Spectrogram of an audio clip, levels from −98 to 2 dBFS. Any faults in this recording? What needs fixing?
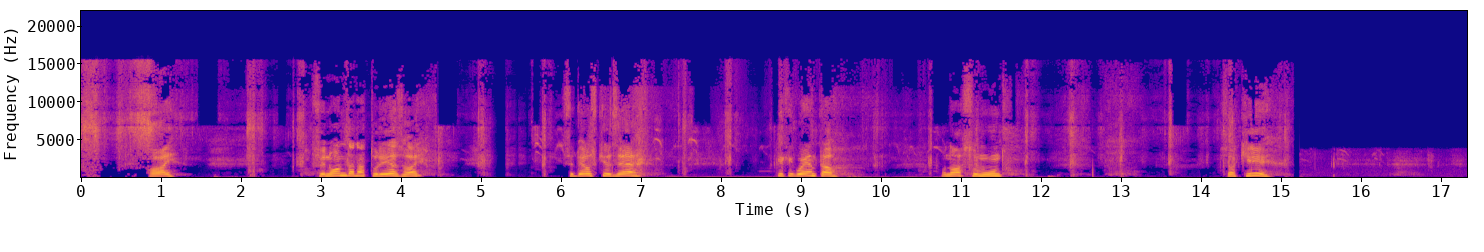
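At 5.11 to 5.32 s there is a call audio freeze: the sound stretches into a fading buzz, then about 120 ms of silence, and resumes where it stopped, now 184 ms later. Late packets likely drained the jitter buffer. On a spectrogram, a smeared band fades to an empty column.

Short concealed packet loss follows at 5.42 s and 5.55 s. About 40 ms and then 20 ms of audio never arrived, so the decoder extended the previous sound and blended back, giving a brief wobble. The waveform shows slightly too-regular stretches there.

From 6.04 to 11.76 s a call bitrate drop takes the stream from 64 to 15 kbps, holding the lowest rate for about 2.4 s. The coarser coding sounds watery and muffled. On a spectrogram the upper frequencies vanish and the rest turns blotchy.

At 15.15 s, after an 80 ms silence, the input switched to a poorer device, likely a headset or alternative microphone. 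Nothing above 3.8 kHz remains, the level falls about 5 dB, and new noise sits roughly 35 dB below the signal. The spectrogram shows a hard ceiling, and the waveform shows a gap and then a smaller envelope.

To prevent these, provision a steadier network path with a deeper adaptive jitter buffer and stop the system from switching the input device during a recording.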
